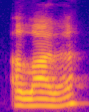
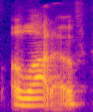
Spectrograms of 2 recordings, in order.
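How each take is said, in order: First: The final of shrinks to a short uh. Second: The final word of is said in full.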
